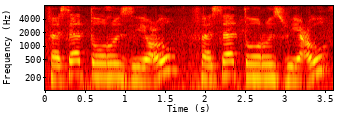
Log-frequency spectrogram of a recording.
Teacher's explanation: را کو پر پڑھنا ہے کیونکہ را ساکن سے پیچھے پیش ہے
